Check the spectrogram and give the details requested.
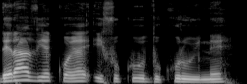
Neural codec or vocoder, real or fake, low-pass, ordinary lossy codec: none; real; none; none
